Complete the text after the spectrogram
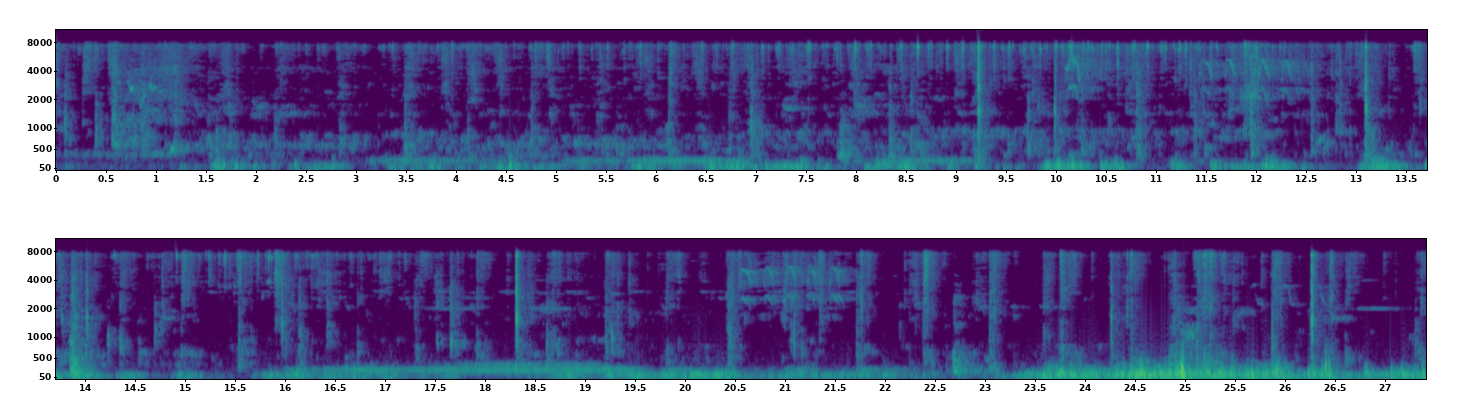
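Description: Footsteps tap on paving stones outdoors.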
